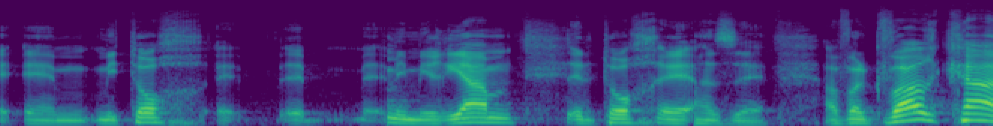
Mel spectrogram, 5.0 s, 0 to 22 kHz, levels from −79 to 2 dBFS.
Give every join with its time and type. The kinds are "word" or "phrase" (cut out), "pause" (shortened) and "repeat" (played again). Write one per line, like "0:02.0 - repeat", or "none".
0:01.9 - word
0:02.8 - word
0:03.5 - word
